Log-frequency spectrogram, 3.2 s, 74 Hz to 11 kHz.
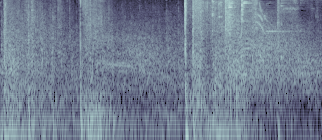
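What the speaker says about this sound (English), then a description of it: "Oh, somebody just took a shot at me." Gunshot fired at the player in Battlefield 1 multiplayer: a couple of sharp cracks with a louder report near the middle, over continuous battlefield noise and distant gunfire.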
